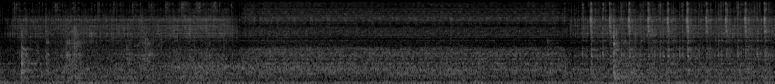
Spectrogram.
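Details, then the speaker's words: Bicycle rear derailleur being indexed while pedalling: steady chain whir turns into sharp ticks about twice a second after the barrel adjuster is turned counterclockwise. The chain is rubbing on the next inner cog, so indexing is out of range. "Une fois que nous entendons un bruit excessif, nous savons que nous sommes en dehors de la plage de réglage acceptable. Maintenant, vérifiez que le source du bruit excessif est en effet de la chaîne frappant le prochain pignon intérieur."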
